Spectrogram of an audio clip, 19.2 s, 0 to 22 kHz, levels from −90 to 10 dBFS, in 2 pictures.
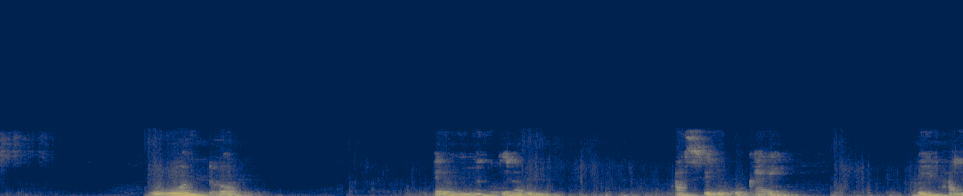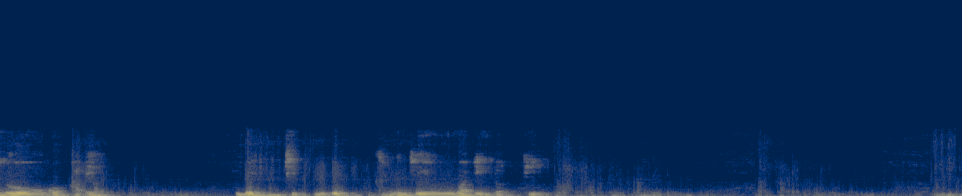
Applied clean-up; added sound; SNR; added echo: neural separator model SepFormer DNS4.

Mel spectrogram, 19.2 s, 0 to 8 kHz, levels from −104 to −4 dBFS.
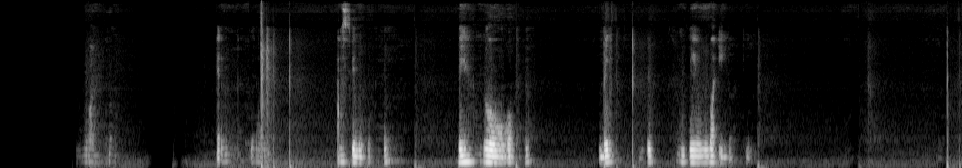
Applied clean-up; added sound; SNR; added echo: neural mask model DeepFilterNet 3.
